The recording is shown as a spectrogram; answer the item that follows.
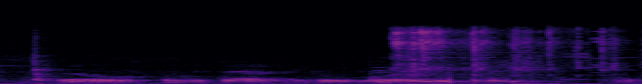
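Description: A voice speaking quietly, then, about a second and a half in, an abrupt burst of hissing, crackling noise.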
